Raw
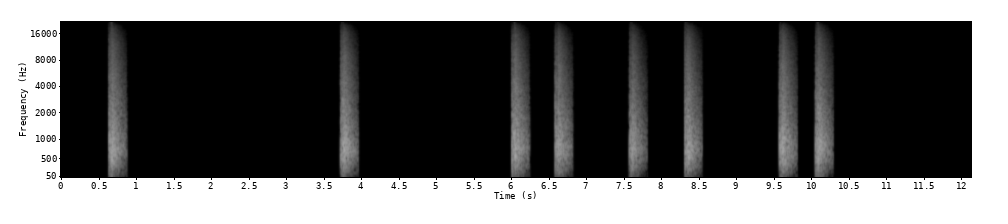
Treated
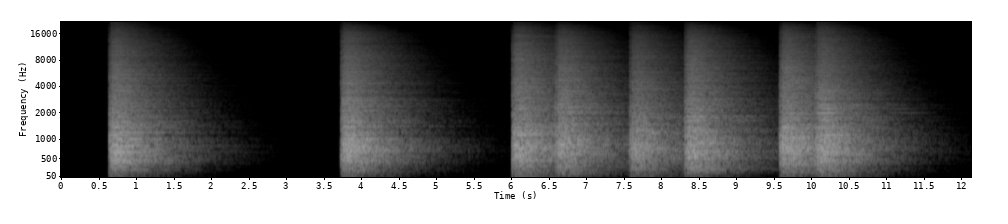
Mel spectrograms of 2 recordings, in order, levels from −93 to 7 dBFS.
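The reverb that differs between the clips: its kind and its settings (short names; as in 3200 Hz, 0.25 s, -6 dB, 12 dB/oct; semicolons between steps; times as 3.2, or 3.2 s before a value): Schroeder reverb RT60 2.1 s, combs from 28 ms, DRR -7.5 dB; gain -6.5 dB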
